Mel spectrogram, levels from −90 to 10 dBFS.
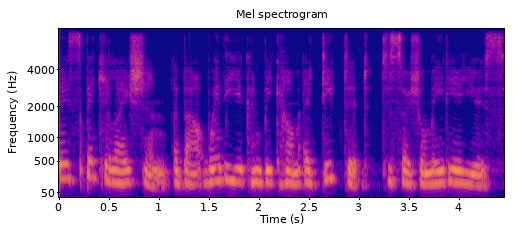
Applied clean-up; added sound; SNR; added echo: none; none; none; reverberation time 0.2 s.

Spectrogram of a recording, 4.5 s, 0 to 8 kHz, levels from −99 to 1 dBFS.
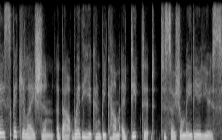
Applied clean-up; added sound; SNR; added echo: none; none; none; none.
